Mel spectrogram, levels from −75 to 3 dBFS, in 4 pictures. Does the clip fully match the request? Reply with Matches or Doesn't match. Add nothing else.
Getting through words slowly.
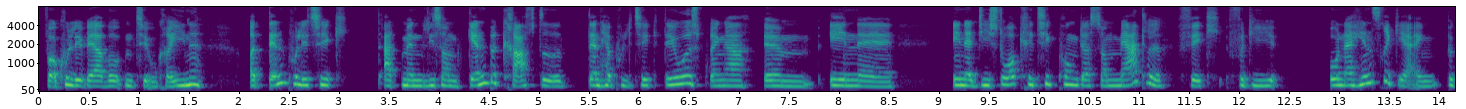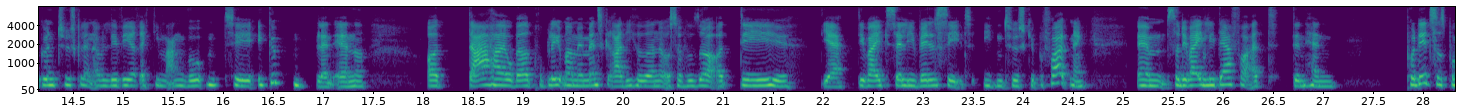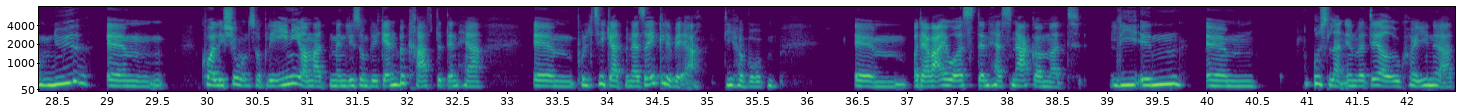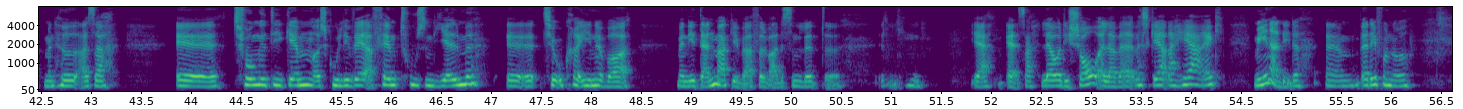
Doesn't match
